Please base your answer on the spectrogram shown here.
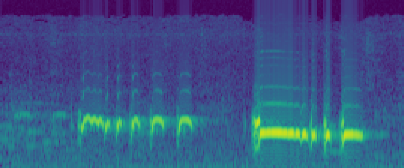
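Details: Zebra dove, Majapahit type, lure song: five or six rolling cooing notes, a brief pause, then a loud, clear stuttering coo phrase with a drawn-out tone.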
